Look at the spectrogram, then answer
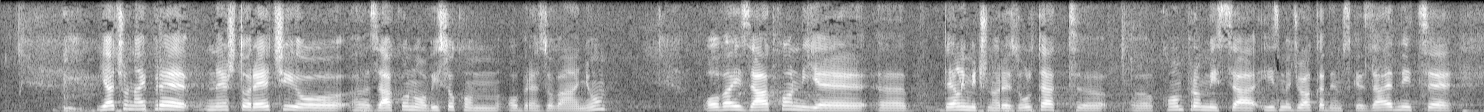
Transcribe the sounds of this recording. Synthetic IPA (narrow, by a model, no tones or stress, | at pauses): jaːt͡ɕunajpɾiene̞ʃt̪o̞ɾe̞t͡ɕio̞zaːko̞nuoʋiso̞ko̞mobɾazo̞ʋaːɲu | o̞ʋajzaːko̞nje | d̪e̞limit͡ʃnoɾe̞zulˠt̪aːt̪ | ko̞mpɾo̞misaizme̞d͡ʑuakad̪e̞mske̞zaje̞d̪nit̪se̞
